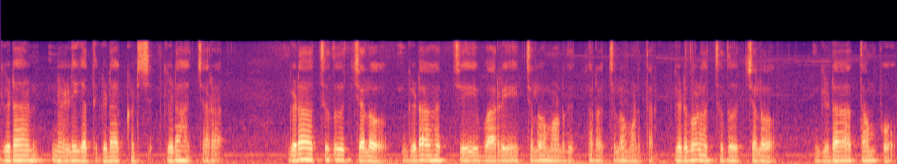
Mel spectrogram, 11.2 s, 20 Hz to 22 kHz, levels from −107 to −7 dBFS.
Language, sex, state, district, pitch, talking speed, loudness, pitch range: Kannada, male, Karnataka, Bijapur, 115 Hz, 95 wpm, -17 LUFS, 110-125 Hz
